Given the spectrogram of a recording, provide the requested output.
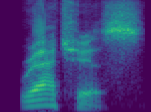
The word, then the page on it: rachis: American English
